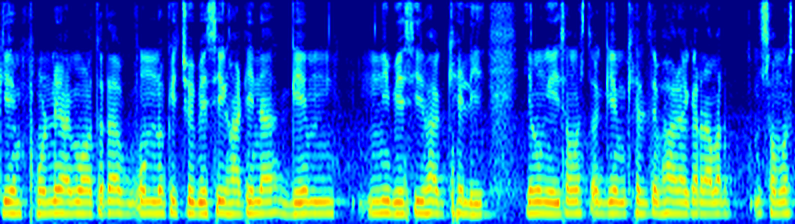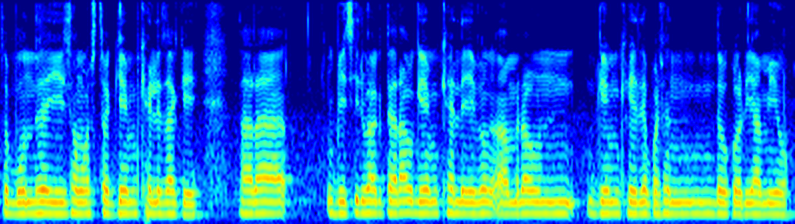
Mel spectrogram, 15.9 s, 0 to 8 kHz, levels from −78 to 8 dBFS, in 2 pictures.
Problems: constant background noise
